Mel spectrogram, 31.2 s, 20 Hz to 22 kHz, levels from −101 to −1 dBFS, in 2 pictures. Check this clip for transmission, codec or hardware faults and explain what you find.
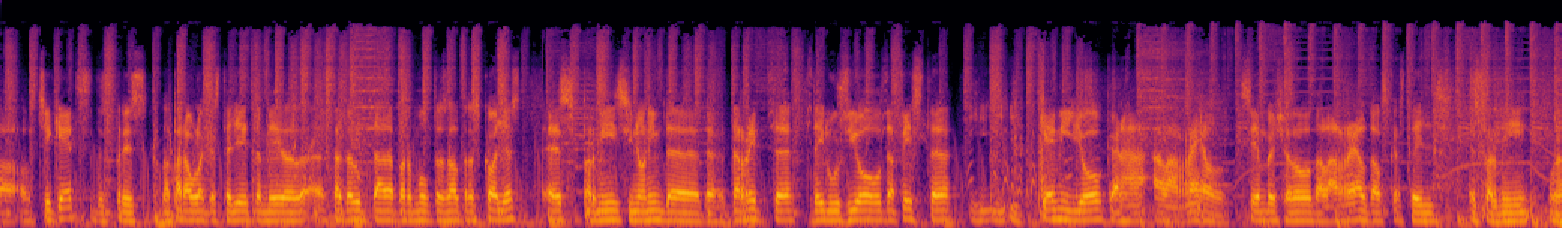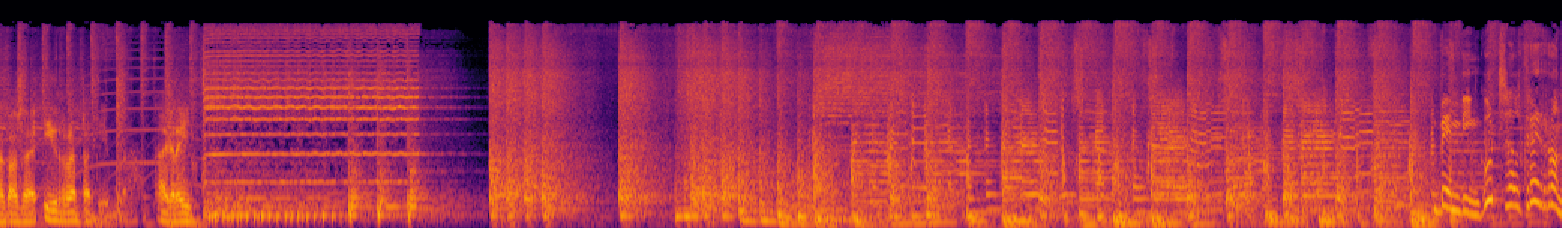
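No transmission, codec or hardware faults were found.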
